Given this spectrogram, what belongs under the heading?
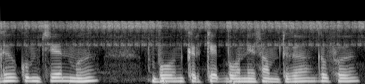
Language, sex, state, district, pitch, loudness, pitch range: Wancho, male, Arunachal Pradesh, Longding, 145 Hz, -14 LUFS, 140-155 Hz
